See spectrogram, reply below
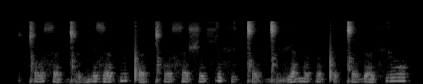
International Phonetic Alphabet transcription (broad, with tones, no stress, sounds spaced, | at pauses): ǀ o˧˥ s œ˩˧ ɡ͡ǀ œ˩˧ bʲ œ˧ z œ˧ pʲ o˥ pʼ œ˩˧ ǀʰ o˧˥ s œ˧ ʃ ə˧˥ ç ə˥ fʲ ə˩˧ ǀ ɛ˩˧ ɡ͡ǀ ə˩ vʲ ɑ˥ m ə˧˥ p ə˩˧ pʼ ə˩ ǀ ə˥ ɗ œ˧ fʲ o˥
